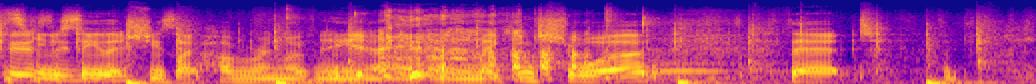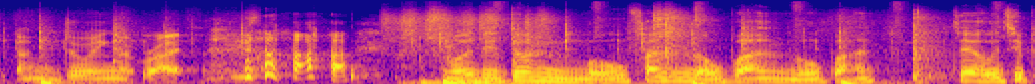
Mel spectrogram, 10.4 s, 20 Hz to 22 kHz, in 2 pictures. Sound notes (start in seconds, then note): 1.7 laughter; 1.7 both laugh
